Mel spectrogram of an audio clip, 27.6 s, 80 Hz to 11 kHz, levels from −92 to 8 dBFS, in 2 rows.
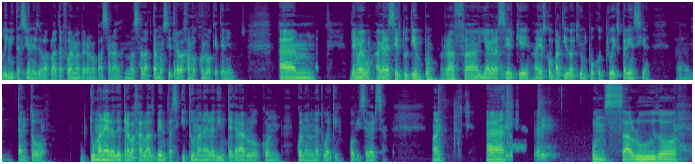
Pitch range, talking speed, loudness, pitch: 85-105 Hz, 120 wpm, -20 LUFS, 90 Hz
